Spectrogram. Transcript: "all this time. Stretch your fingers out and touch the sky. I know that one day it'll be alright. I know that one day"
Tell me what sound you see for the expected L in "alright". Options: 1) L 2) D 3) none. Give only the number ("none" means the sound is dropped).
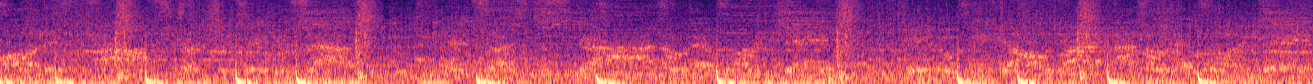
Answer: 1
